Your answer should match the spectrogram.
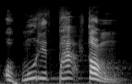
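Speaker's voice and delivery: high, loud, drawn-out recognition; exaggerated awed realization; mock impressed surprise. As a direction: imitate someone suddenly very impressed. Acts out pastor's sudden recognition.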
